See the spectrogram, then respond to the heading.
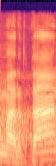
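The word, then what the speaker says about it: Martin: Como los esposos de apellido Martá, se escribe Martín, Martá. ¿Los papás de quién? Ambos canonizados. ¿Los papás de quién? Apellido Martín, se pronuncia, se escribe, pero se pronuncia Martán.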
